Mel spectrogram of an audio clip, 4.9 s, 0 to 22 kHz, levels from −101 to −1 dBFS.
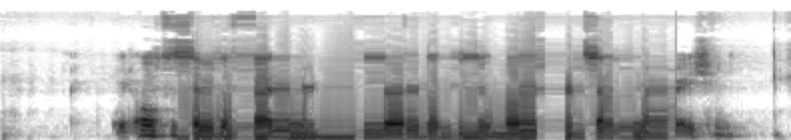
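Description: From 1.11 s to 4.21 s, new audio likely arrives too seldom, so playback repeats a short buffer through most of that stretch. This robotic sound from repeated short buffers turns the speech into a rigid, metallic buzz at 93.8 Hz, which fits an 11 ms buffer.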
